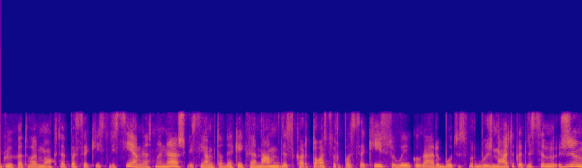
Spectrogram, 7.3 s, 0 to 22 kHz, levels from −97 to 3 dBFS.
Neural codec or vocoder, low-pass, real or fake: codec, 16 kHz, 2 kbps, X-Codec, HuBERT features, trained on general audio; 7.2 kHz; fake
